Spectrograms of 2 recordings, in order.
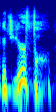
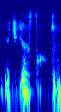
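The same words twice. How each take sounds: First: Said in the usual way. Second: A hissed whisper of accusation; whispered blame. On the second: Retold or imitated. David's men blaming him, whispered accusation. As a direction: breathe the blame out under your voice.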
